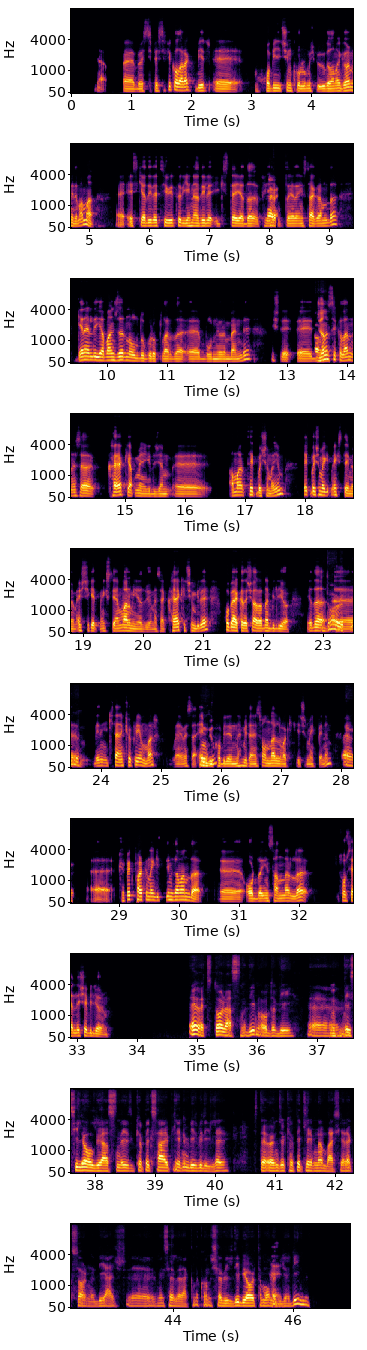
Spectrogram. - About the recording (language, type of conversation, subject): Turkish, podcast, Hobi partneri ya da bir grup bulmanın yolları nelerdir?
- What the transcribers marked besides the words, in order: none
